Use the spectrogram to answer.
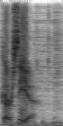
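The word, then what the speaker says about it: García: by sound, the Cia, they went with the S sound to try and sound like, you know, the correct Mexican or Spanish pronunciation of the word Garcia.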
